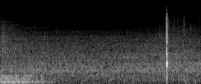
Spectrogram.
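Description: A single sharp crack of a wooden baseball bat meeting a pitched ball about a second and a half in, over a faint steady hiss of stadium ambience. It is solid contact: the ball is driven deep to left field for a home run.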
